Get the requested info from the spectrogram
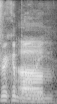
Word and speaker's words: Riccoboni: Say it right. It's Riccoboni. It's Riccoboni.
